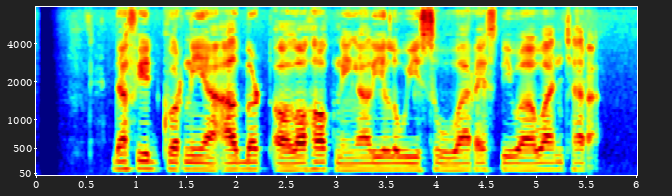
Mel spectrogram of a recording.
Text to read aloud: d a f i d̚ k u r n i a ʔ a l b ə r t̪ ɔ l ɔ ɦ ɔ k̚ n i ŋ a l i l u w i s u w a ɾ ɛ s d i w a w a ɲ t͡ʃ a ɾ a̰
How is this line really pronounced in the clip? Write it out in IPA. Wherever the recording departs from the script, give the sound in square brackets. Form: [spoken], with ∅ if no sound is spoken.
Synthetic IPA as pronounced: d a f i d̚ k u r n i a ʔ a l b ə r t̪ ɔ l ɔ ɦ ɔ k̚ n i ŋ a l i l u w i s u w a ɾ ɛ s d i w a w a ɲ t͡ʃ a ɾ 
